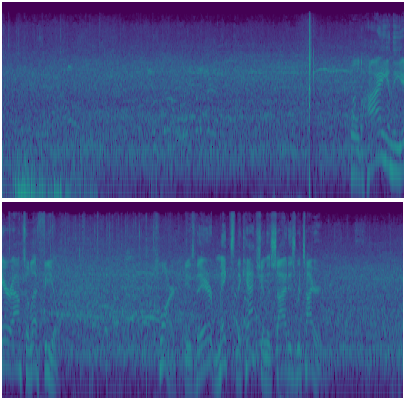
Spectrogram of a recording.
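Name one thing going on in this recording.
A crowd murmurs and cheers in a large stadium.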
